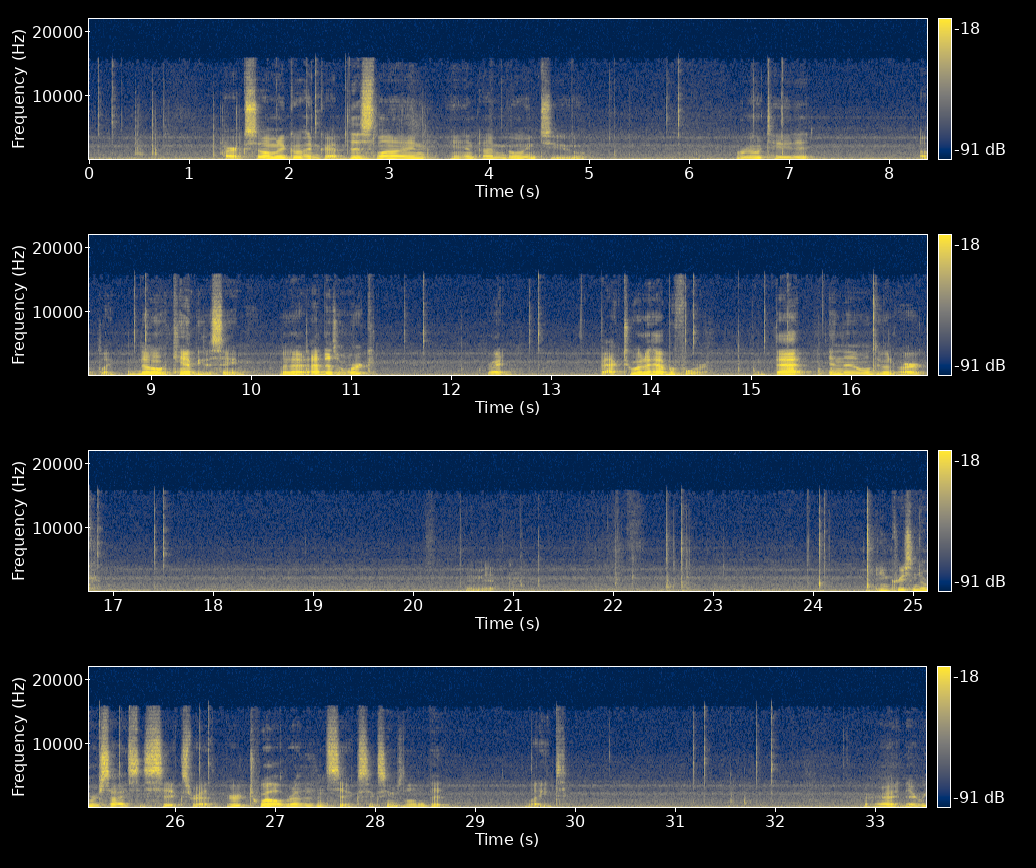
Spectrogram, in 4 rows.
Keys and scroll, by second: 1.5 space, 3.2 q, 4.9 Up, 5.3 Right, 10.9 e, 12.1 l, 15.0 e, 16.3 a, 20.6 Escape, 22.4-24.6 typing, 31.6 e.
